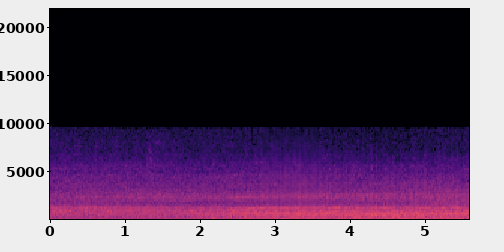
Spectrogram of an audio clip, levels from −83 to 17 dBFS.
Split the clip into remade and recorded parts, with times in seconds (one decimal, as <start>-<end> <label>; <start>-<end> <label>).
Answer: 0.0-2.8 recorded; 2.8-3.6 remade; 3.6-5.6 recorded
